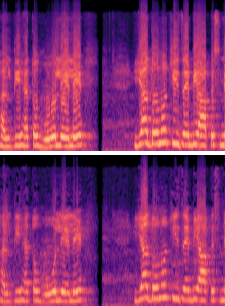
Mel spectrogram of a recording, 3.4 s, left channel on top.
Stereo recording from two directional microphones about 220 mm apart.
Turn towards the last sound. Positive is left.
turn(degrees=45)  # may be behind; listen again after turning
